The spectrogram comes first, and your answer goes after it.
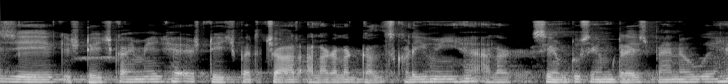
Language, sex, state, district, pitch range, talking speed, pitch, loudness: Hindi, male, Bihar, Sitamarhi, 110-125 Hz, 180 wpm, 115 Hz, -18 LUFS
